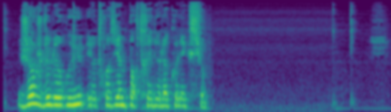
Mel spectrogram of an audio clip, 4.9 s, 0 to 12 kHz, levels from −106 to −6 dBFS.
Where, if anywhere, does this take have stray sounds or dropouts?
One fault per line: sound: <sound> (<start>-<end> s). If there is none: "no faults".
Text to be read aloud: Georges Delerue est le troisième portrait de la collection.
no faults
